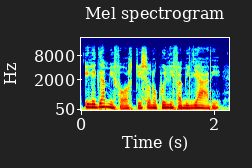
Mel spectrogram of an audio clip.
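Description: Measured, reflective film narrator, mellow tone. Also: medium pitch, no echo, studio quality. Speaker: film commentator. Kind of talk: scripted narration.

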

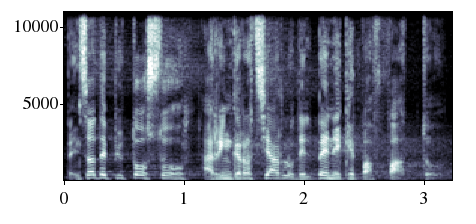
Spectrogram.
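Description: A man reading aloud and voicing a timid, fretful old male village priest who scolds in anxious, hushed tones. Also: fairly high pitch, lively intonation, normal speed, pitched above the performer's own voice, close to an everyday voice. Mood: sermonizing. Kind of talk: theatrical literary reading. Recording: reverberant hall, faint room noise.

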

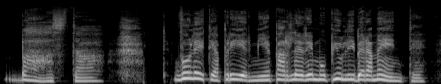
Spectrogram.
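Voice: mid-range voice, a little slow, a little mellow, no echo, clean studio sound, pitched above the performer's own voice, natural voice. A reader voicing a resolute, earnest young man speaking firmly to an old priest and a mother. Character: determined young man returning home.

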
